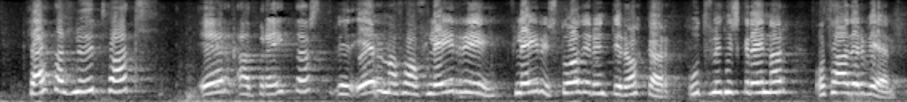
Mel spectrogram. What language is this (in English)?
Icelandic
